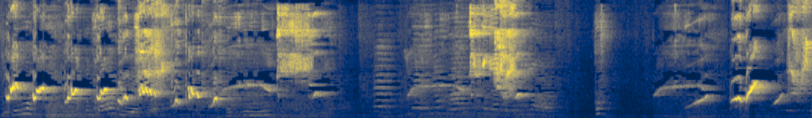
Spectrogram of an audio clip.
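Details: Song of a greater green leafbird in isian style, mixing rising whistled slurs, harsh high bursts and short chips, broken by brief pauses, with a low hum in the background.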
